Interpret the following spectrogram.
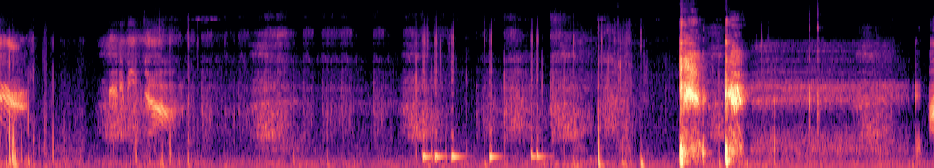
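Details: Quiet talk with game sounds, broken by two sharp coughs near the end; the speaker apologises for coughing.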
